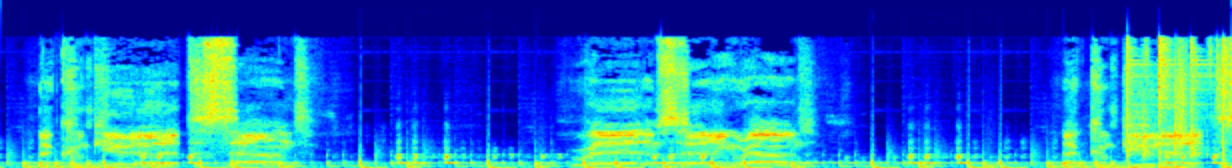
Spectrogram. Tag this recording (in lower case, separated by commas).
music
